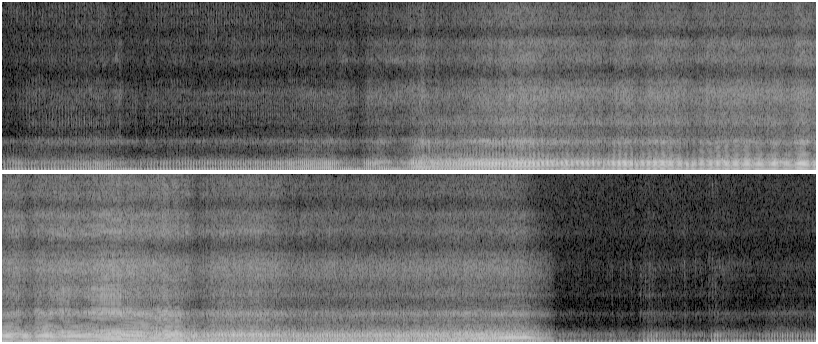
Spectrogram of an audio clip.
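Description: Grom-clone mini motorcycle's small single-cylinder engine held at hard throttle through a sit-down wheelie. It climbs in pitch from about five seconds in, holds high and loud for several seconds, then drops back sharply near the end as the throttle is closed.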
